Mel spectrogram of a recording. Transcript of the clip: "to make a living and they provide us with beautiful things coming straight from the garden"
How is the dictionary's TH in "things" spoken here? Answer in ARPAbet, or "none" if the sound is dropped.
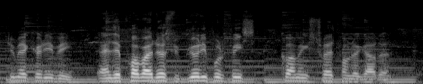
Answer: F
